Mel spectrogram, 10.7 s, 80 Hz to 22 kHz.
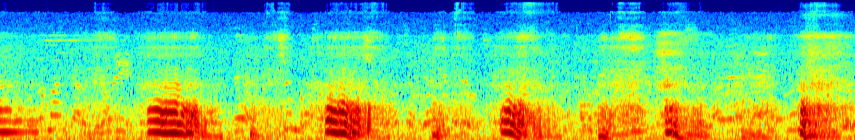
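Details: Sleeping 2-month-old baby snoring: soft, squeaky snoring noises on each breath, about 28 a minute, with quiet room hum behind; infant snoring.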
